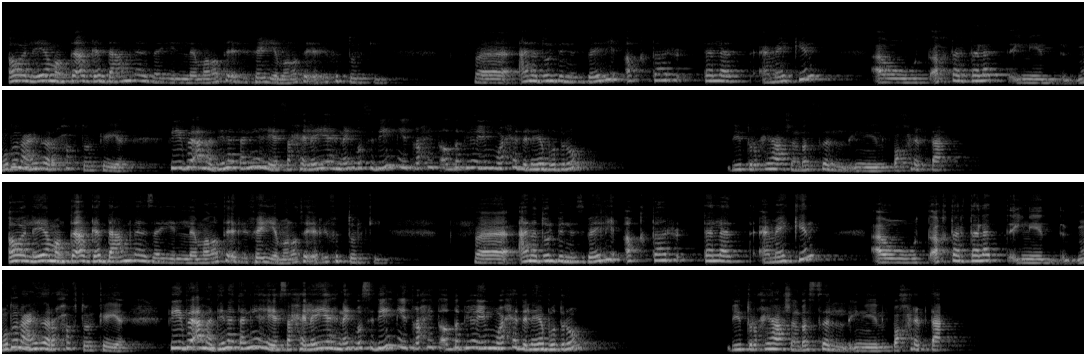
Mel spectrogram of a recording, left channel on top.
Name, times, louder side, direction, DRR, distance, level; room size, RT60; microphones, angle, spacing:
voice 1, 0.1-3.8 4.2-4.3 4.7-8.2 8.7-16.7 18.1-20.2, right 5 dB, 85° right, 0.6 m, -31 dB
6.6 x 6.0 x 6.8 m
head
